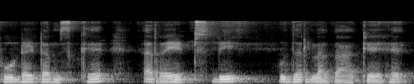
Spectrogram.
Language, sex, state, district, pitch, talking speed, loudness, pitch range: Hindi, male, Telangana, Hyderabad, 110 Hz, 115 wpm, -17 LUFS, 100-120 Hz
